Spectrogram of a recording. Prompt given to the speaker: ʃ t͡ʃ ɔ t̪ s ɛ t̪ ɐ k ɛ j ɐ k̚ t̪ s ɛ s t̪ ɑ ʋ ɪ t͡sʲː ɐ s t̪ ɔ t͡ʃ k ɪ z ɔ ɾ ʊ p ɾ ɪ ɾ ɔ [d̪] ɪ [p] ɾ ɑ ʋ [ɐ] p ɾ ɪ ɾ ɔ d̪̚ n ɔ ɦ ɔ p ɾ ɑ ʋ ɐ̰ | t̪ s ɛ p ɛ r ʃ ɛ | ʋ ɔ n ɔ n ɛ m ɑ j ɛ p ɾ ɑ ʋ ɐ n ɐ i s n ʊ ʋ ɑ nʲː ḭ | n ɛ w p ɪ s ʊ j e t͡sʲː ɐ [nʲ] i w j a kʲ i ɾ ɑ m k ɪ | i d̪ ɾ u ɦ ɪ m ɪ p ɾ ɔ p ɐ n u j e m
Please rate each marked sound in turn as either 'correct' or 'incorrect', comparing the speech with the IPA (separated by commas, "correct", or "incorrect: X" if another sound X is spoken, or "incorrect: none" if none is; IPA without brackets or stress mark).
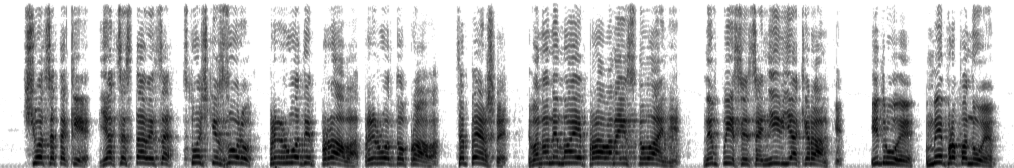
correct, correct, correct, correct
